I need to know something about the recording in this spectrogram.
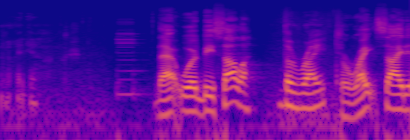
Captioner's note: buzzer beeps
